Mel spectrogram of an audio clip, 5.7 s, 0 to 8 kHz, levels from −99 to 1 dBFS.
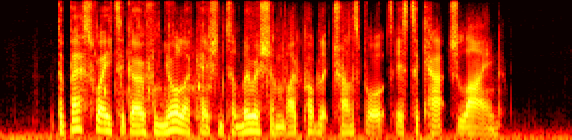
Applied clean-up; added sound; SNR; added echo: neural diffusion model UNIVERSE++.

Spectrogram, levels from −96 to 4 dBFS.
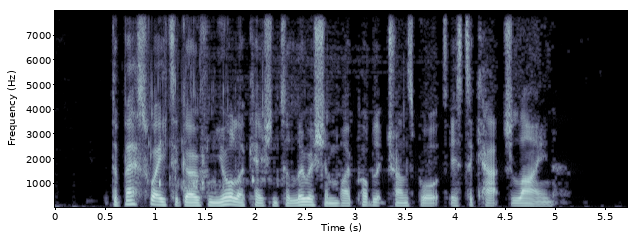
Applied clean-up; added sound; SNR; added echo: classical method spectral subtraction.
